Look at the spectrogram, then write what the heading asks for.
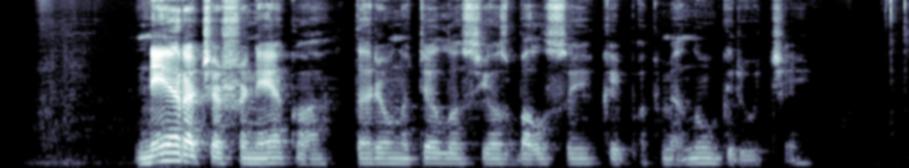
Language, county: Lithuanian, Panevėžys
